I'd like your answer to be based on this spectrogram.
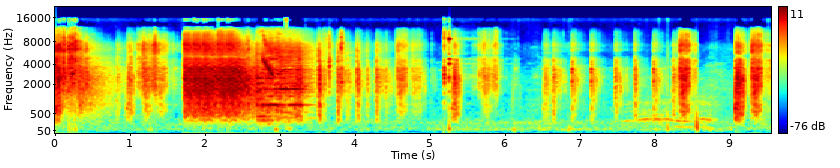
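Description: Dual Vector submachine guns firing in Garena Free Fire, with a sustained loud burst followed by many rapid, clipped shots in quick, irregular clusters, mixed with sharp game effects.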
